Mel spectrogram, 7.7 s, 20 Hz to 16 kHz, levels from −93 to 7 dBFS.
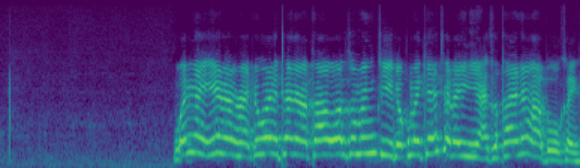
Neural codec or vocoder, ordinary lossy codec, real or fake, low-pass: codec, 44.1 kHz, 2.6 kbps, SNAC; none; fake; 14.4 kHz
